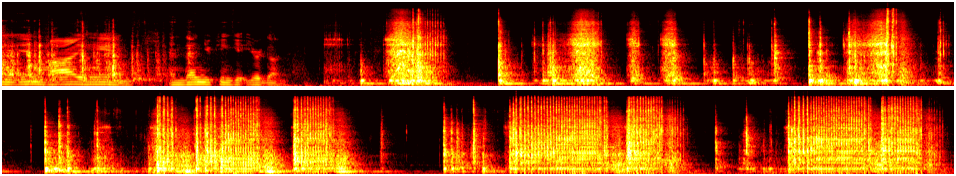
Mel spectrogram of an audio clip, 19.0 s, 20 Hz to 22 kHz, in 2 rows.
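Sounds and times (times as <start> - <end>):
impact wrench hammering: 9.9 - 13.2, 14.0 - 19.0.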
